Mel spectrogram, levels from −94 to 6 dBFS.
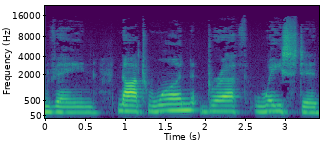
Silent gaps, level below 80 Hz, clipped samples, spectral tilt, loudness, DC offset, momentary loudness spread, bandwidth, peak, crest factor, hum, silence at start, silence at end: none; -72 dBFS; under 0.1%; -5 dB/octave; -20 LUFS; under 0.1%; 14 LU; 15.5 kHz; 0 dBFS; 20 dB; none; 0 s; 0 s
